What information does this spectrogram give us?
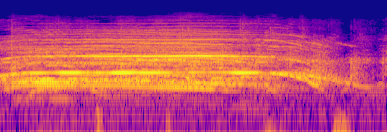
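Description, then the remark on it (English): A morning crowd at CPAC cheers and whoops with many overlapping voices, a loud, steady roar of shouting that holds for a few seconds before tapering off at the end. “We got kind of a crowd. Morning CPAC crowd.”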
